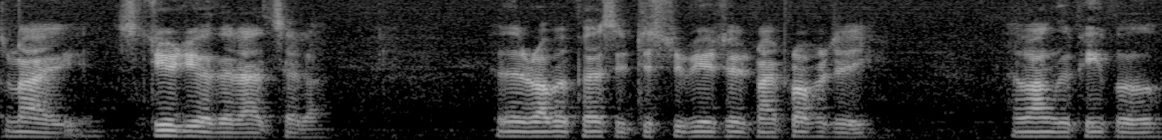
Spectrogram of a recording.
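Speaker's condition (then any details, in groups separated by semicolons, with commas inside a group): Parkinsonism; hypersalivation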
